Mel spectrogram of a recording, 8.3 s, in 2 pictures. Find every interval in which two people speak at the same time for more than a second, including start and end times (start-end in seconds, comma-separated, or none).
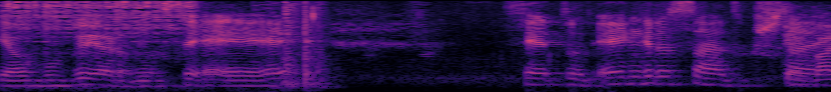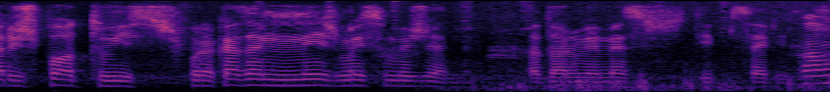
none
